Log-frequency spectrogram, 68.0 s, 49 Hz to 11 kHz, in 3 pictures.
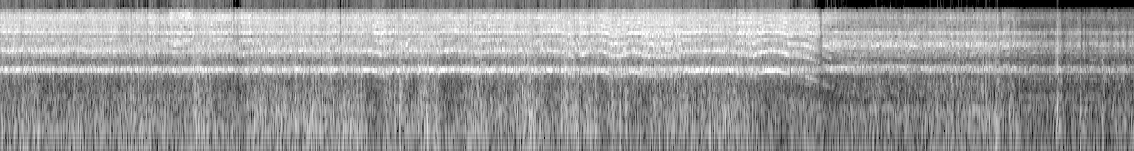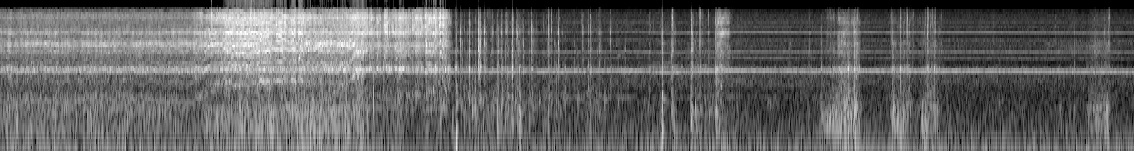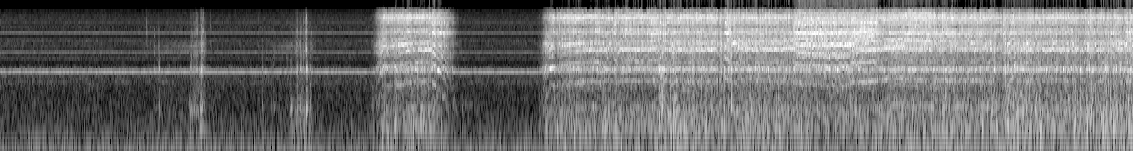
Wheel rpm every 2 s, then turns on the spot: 230, 230, 230, 230, 230, 230, 220, 230, 150, 110, 90, 70, 70, 110, 160, 200, 0, 0, 0, 0, 0, 0, 0, 0, 0, 0, 60, 30, 120, 160, 160, 160, 160, 160.
none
